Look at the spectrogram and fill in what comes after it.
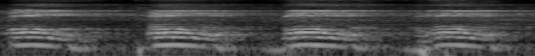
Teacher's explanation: प फ ब भ असं म्हटलं तर आपल्याला ओठ हलवल्याशिवाय म्हणता येईल शक्य नाही, म्हणून या सगळ्यांना ओष्ठ्य अक्षर म्हटलंय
